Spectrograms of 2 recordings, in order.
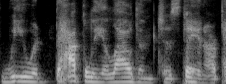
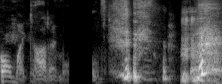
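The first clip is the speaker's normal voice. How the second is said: very slow, sinking tone of dread; 2 semitones higher than usual. Voicing a character who realizes he is old: existential dread. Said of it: "this existential dread moment".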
